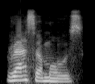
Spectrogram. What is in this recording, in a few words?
"racemose", Indian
